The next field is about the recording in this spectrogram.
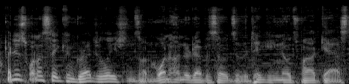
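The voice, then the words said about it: Deep radio announcer voice. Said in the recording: “your disembodied announcer voice.”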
